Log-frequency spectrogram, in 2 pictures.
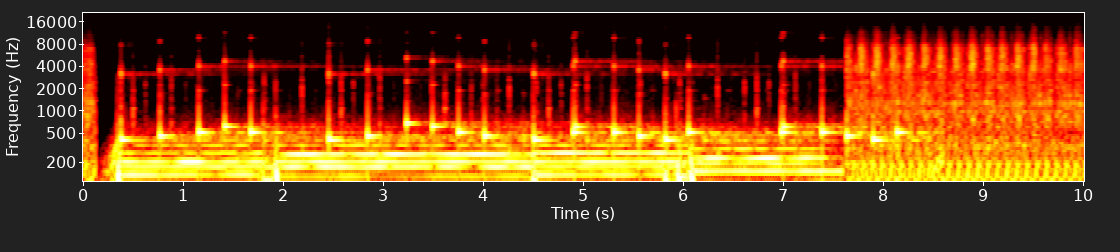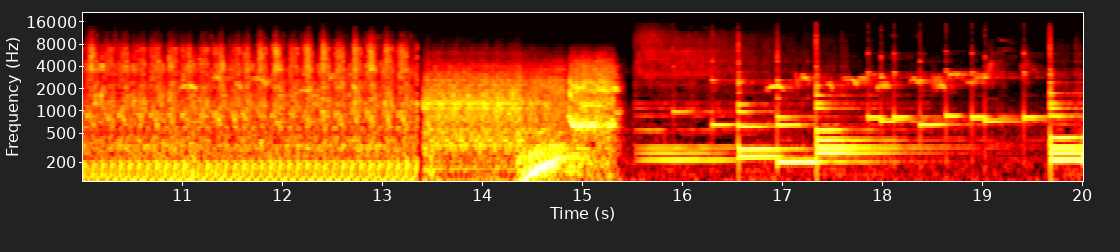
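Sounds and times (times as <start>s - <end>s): mallet percussion music: 0.4s - 8.5s, 16.1s - 20.0s
blade wheel ticking: 7.6s - 13.4s
small motor whirring: 7.7s - 13.4s.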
